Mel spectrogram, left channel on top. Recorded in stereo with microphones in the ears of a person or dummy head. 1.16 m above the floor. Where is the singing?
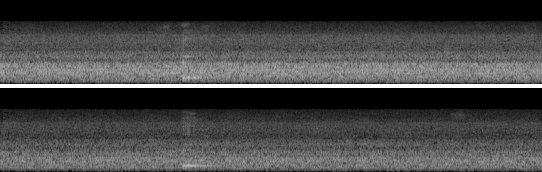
I don't hear singing.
